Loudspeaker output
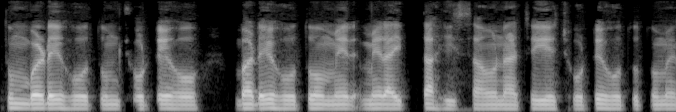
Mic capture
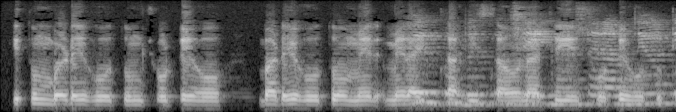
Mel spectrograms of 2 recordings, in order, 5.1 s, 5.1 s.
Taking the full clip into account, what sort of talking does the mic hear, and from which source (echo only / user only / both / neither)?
both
